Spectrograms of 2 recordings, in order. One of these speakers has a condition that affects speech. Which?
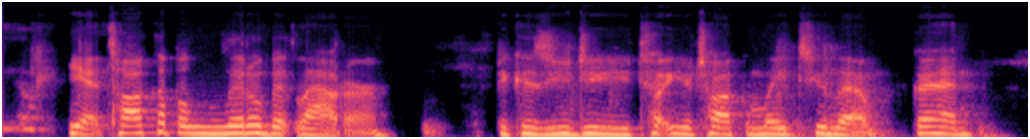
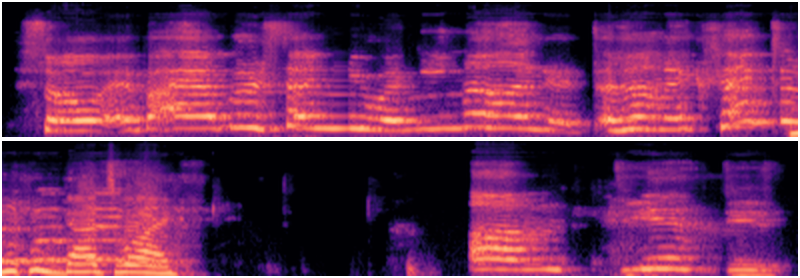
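The second: cerebral palsy; wheelchair user; age 28, total assistance most tasks, eats cut-up food alone; speech issues.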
